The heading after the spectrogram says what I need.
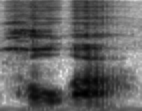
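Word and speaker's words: היא: third person singular pronoun hoah which means she in English the vowel letter ah is heard at the end because the word is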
